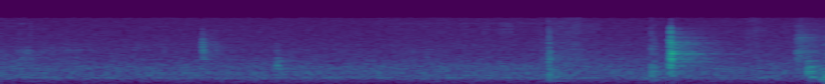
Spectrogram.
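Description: Bullets and small steel penetrator cores being set down and lined up on a wooden table: four light clicks and taps, the sharpest about three and a half seconds in.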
